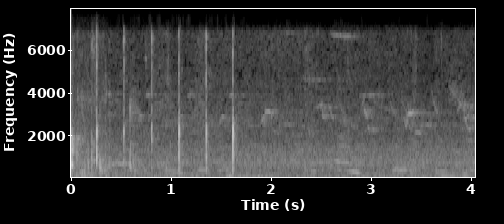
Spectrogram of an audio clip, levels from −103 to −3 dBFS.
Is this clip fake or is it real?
real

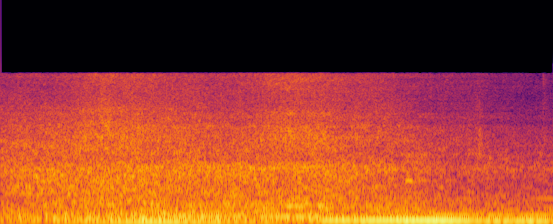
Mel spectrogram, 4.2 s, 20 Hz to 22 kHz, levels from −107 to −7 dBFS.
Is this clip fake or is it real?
fake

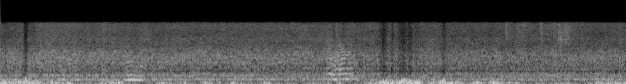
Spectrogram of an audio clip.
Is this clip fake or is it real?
fake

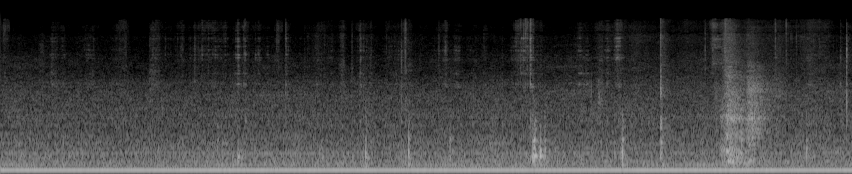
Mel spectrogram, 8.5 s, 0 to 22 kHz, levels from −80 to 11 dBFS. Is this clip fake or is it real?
real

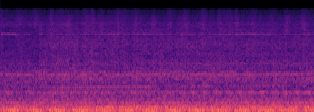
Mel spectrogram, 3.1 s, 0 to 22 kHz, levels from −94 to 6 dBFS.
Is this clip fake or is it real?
fake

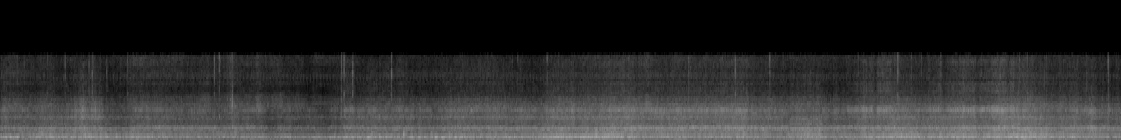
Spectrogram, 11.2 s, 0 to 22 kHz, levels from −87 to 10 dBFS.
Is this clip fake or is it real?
real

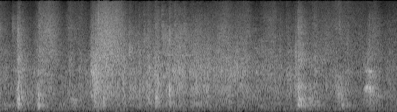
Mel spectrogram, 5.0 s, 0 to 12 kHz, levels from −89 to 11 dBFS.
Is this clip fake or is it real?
real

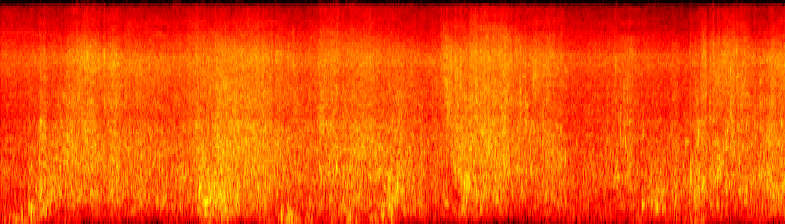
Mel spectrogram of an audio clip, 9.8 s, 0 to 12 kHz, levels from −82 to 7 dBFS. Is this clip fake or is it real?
fake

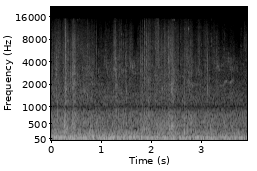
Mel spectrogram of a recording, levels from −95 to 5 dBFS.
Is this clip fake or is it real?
real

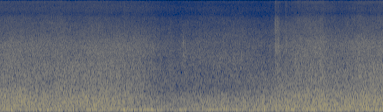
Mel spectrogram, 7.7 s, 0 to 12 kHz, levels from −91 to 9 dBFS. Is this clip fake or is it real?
real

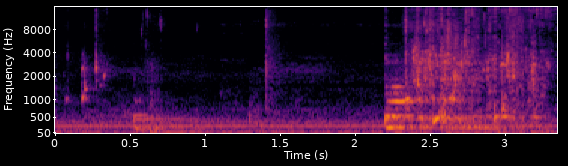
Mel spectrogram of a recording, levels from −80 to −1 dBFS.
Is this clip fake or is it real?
real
